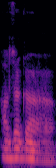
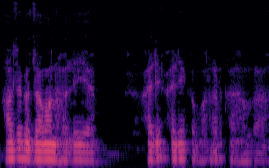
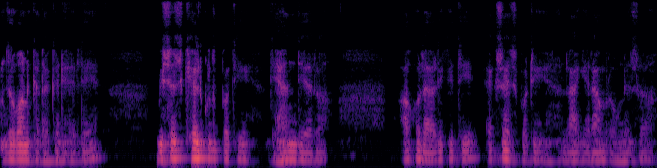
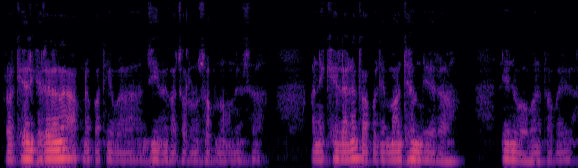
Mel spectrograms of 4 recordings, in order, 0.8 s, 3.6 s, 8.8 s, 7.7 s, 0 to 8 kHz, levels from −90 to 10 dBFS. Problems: low volume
